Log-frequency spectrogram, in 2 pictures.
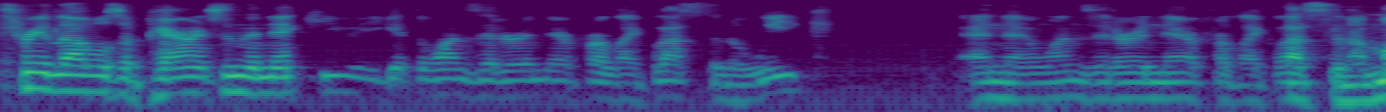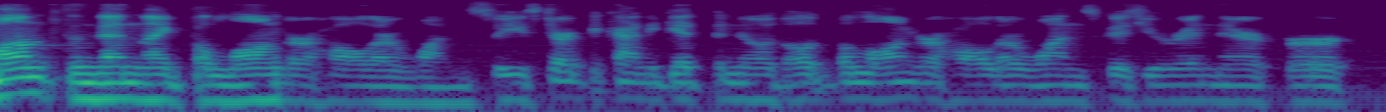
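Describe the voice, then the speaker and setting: A man's voice: on the low side, fairly bright tone, rough recording. A young man from Canada, telling a personal story in a casual interview, earnest, with many fillers and restarts. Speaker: guest.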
